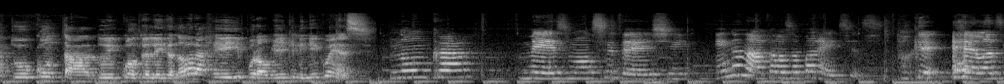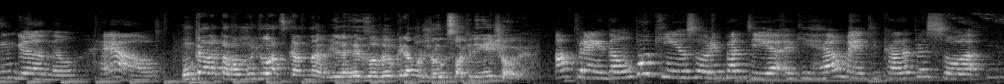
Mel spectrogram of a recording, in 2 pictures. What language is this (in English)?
Portuguese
